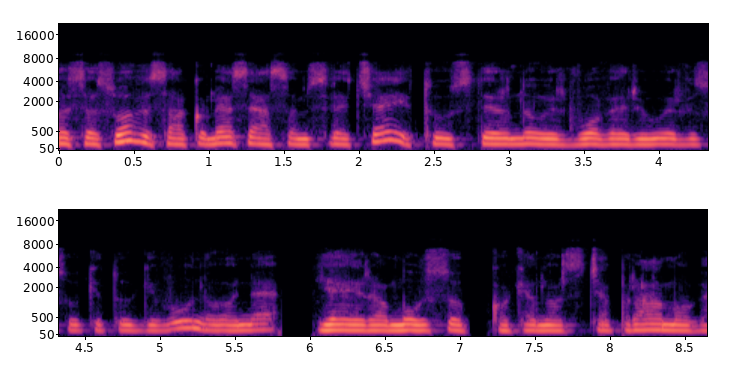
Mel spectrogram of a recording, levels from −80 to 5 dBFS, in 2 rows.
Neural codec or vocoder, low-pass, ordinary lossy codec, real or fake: none; 7.2 kHz; Opus, 24 kbps; real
